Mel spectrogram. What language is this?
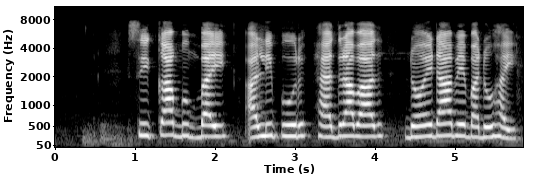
Magahi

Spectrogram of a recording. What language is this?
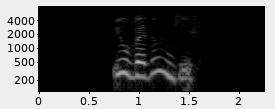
Kabyle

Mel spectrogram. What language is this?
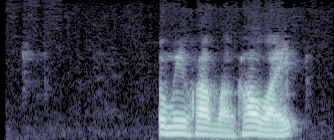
Thai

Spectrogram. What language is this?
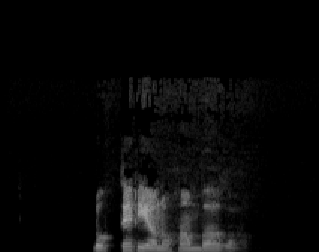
Japanese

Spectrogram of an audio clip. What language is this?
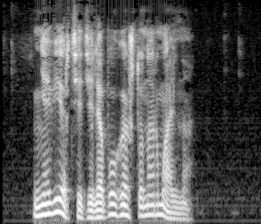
Belarusian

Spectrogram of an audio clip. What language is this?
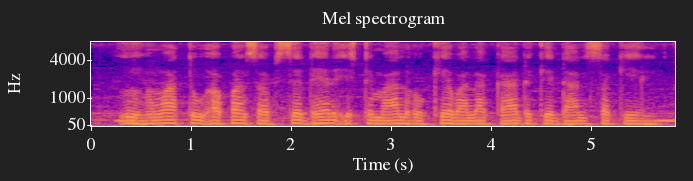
Bhojpuri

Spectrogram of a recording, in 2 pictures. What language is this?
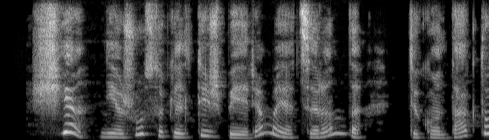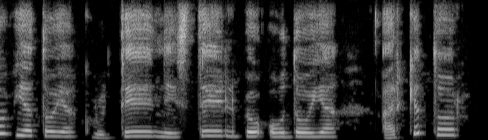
Lithuanian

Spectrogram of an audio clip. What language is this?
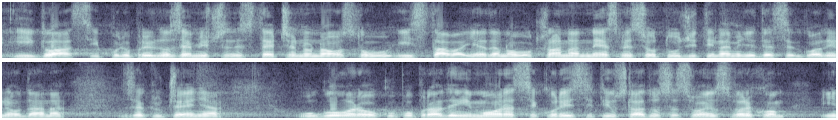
Serbian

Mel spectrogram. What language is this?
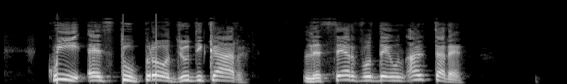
Interlingua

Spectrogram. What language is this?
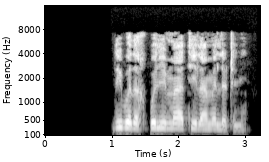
Pashto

